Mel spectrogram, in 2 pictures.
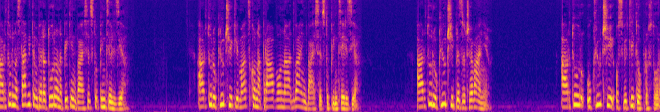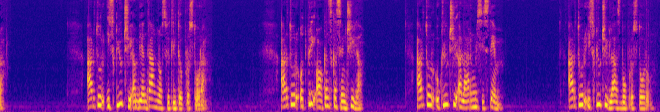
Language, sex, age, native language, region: Slovenian, female, 30-49, Slovenian, Central Slovenia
